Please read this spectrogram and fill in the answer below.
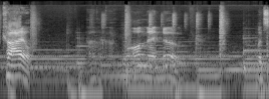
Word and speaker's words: Kille: is Kyle yes I thought it was Killy for a decade but apparently it is pronounced Kyle I'm on that note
